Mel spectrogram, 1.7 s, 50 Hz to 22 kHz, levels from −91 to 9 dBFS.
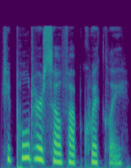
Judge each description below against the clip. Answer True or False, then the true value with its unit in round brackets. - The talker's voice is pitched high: True (225 Hz)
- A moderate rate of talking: True (170 wpm)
